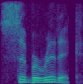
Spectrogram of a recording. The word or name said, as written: sybaritic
